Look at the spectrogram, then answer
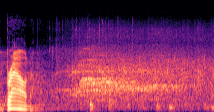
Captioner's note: audience applauds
